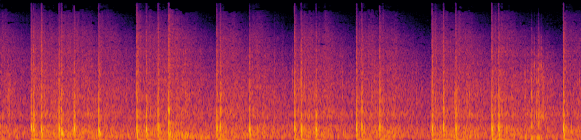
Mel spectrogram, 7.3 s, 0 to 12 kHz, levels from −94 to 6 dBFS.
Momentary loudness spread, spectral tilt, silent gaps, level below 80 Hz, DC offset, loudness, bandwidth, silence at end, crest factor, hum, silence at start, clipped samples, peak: 6 LU; -6.5 dB/octave; none; -34 dBFS; 2%; -21 LUFS; 11 kHz; 0 s; 20 dB; none; 0 s; under 0.1%; 0 dBFS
